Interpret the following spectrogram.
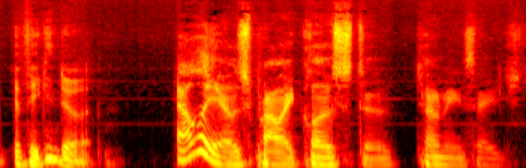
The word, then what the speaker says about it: Helio: Elio's probably close to Tony's age, too. isn't They're right around. They grew up racing go-karts against each other. We've all agreed on common pronunciation of Elio, not Helio.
